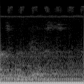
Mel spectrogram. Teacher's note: هتبقى ملتقطه او ملتصقه بالحرف الذي بعدها او مشبوكه بالحرف الذي بعدها، يعني اللام مشبوكه في النون في كلمه الناس، وكأن اللام والنون هما حرف واحد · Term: اللام الشمسيه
